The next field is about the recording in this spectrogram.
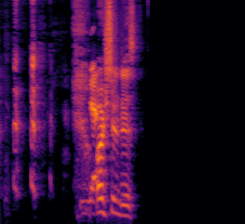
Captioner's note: laughing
